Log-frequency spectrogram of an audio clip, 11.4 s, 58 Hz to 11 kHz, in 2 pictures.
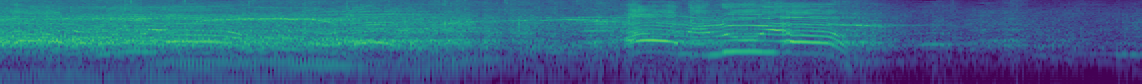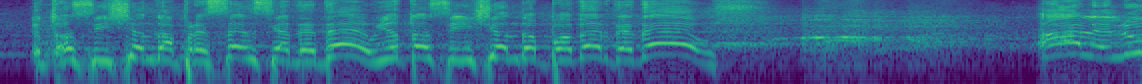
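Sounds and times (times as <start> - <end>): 
high whoops from the audience: 0.0 - 4.6
large audience shouting together: 0.0 - 6.5, 8.6 - 11.4
speech: 5.9 - 9.8, 11.2 - 11.4.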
